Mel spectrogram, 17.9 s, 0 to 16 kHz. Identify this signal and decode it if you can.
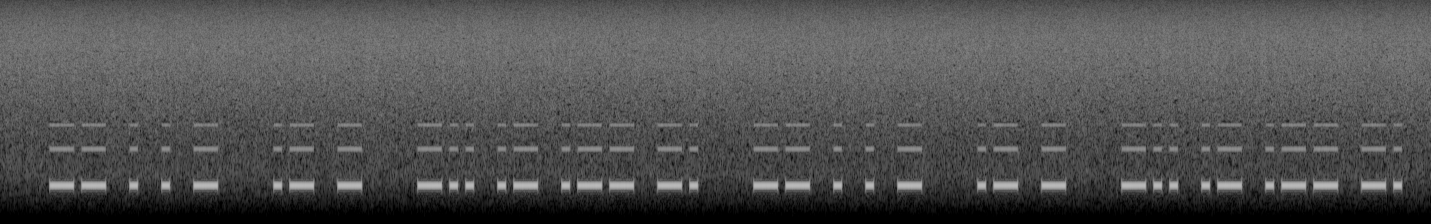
Morse code, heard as a keyed tone, machine-sent, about 12 wpm, 640 Hz. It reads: MEET AT DAWN MEET AT DAWN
